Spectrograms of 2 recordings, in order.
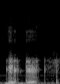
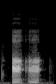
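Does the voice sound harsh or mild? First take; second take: mild; harsh. First: The sound is fuller, rounder and mild. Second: The sound is thin, bright and harsh like old radio. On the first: The speaker calls it right. "この辺の感じの声にすると、だいぶ、マイルドになる" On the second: The speaker calls it wrong. "この辺の音が強すぎるんだよ。昔のラジオっぽく…耳障りでしょ"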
